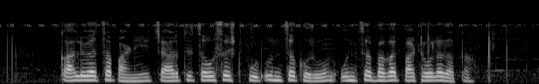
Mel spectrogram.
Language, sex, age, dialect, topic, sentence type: Marathi, male, 18-24, Southern Konkan, agriculture, statement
